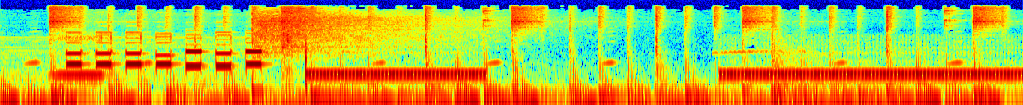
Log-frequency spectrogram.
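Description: Touch-tone beeps of a phone number being dialed come as a quick run of short tones, then two long, steady ringback tones. No voices are heard.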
